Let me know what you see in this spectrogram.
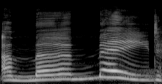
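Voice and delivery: very high, loud, drawn-out exclamation. Narrator reads the princess reaching the final pair, exclaiming. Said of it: "Exclaimed Little Princess".

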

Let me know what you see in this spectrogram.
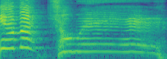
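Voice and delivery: very high, screeching bird-like human shriek. Narrating to the players as a creature screams down from above, in a bird cry mixed with voice. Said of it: "just like this bird cry, but mixed with a voice".

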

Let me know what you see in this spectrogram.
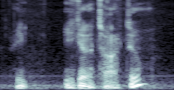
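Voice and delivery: hushed. Retelling an engineer's question to him, quietly. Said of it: "quietly goes".

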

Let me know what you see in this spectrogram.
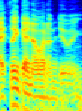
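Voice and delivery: THINK stressed, lifted into a rising pitch.

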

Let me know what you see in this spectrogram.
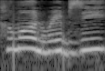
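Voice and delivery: high, coaxing, persuasive voice. Narrating Henry and the strange boy calling Ribsy together, coaxing. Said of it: "they both coaxed".

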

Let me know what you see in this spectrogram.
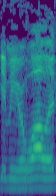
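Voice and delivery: voice spoken right into a whirring fan. Joking about robbing someone by talking through an oscillating fan: Darth Vader voice. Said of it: "Talking to Darth Vader voice through it".

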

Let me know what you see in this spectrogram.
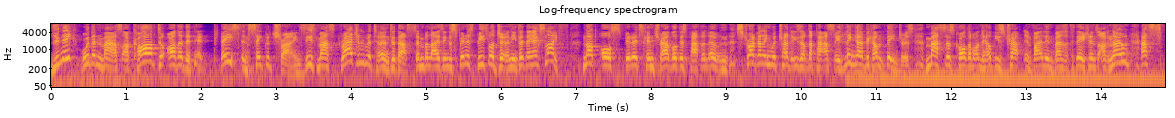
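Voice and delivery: sinister alien villain voice. Frustrated by stumbling over the text, reading it aloud: Frieza voice. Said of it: "I'm gonna read it like a Frieza".

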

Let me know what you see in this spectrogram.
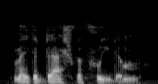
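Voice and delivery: plain

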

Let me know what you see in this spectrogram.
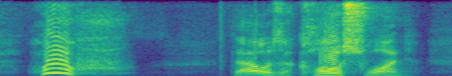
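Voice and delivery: ordinary delivery

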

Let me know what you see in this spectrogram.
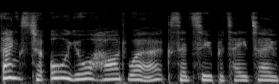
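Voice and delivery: ordinary delivery

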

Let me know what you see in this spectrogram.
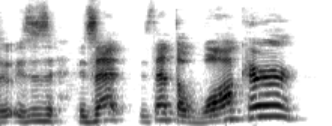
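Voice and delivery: shaking character voice. Forcus, being brought back to the group, asks a question in a shaking voice. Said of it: "kind of in a shaking voice".

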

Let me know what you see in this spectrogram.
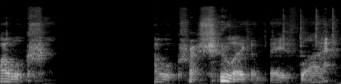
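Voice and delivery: laughing while speaking. Saying an over-the-top villain threat during a boss fight, laughing while saying villain lines. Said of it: "I can't say these without laughing".

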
